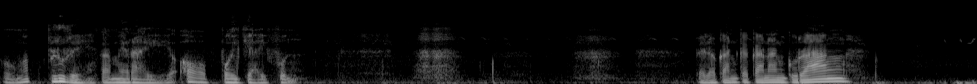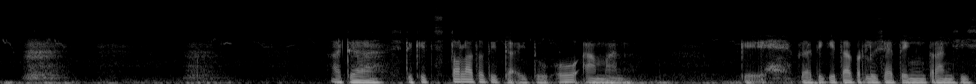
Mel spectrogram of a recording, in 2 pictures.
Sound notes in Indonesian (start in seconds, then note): 5.7 menghela napas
